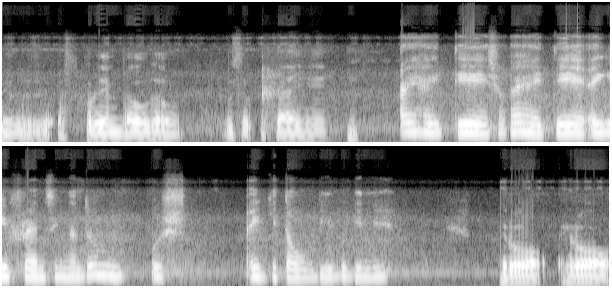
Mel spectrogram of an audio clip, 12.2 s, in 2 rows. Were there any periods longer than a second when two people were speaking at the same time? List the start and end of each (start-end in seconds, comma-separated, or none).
none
